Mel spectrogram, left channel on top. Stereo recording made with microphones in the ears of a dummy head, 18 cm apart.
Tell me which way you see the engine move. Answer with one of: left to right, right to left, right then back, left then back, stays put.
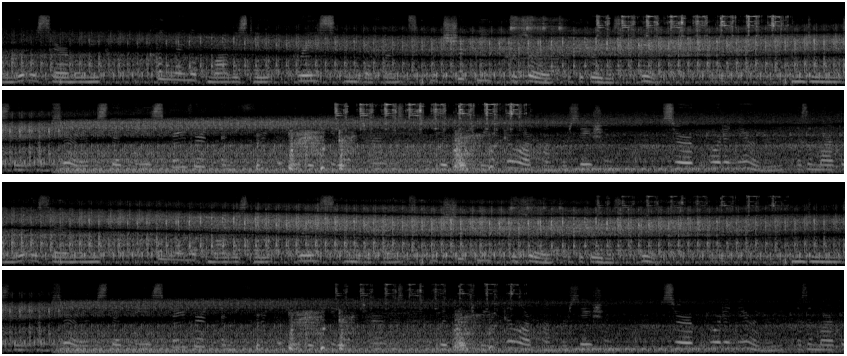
right to left.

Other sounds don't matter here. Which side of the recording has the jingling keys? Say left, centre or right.
left.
